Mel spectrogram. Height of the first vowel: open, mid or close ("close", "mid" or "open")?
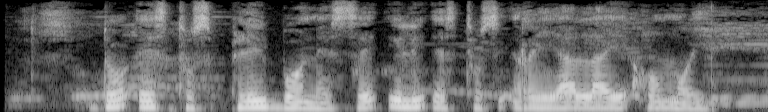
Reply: mid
